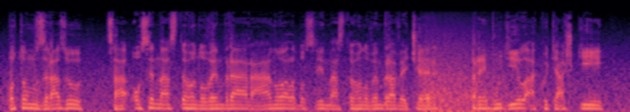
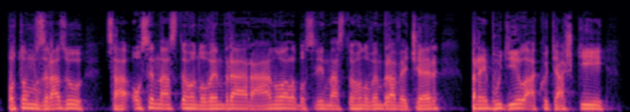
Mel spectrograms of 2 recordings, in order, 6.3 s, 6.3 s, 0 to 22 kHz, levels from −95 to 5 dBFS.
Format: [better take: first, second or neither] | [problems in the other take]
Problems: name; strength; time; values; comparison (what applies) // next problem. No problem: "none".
second | wind noise on the microphone; occasional gusts; 10 dB below the speech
